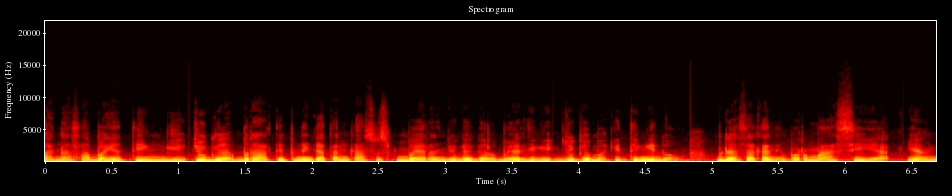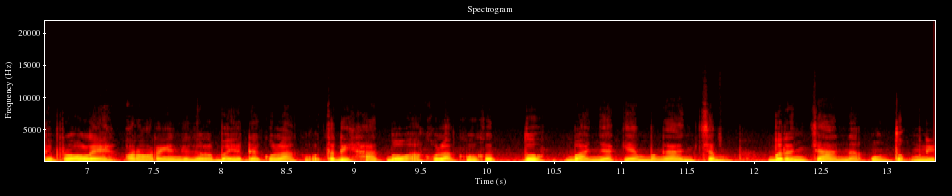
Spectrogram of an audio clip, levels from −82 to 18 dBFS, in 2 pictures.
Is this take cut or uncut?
cut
